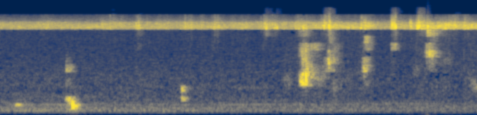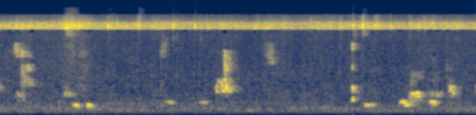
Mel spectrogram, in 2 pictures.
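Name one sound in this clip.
Dry leaves rustle and crunch under a monkey's feet.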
